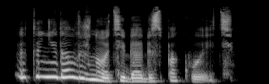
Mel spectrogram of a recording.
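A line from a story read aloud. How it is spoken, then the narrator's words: Even, level voice. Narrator (Russian): ровным голосом ответил Валерий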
